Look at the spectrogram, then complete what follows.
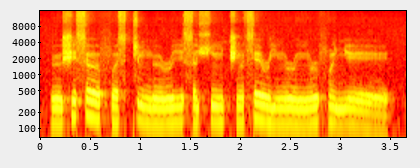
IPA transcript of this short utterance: ʏ ʃ i s əː f ə s c ʏ ŋ ʏ ɹ i s ə ç ĩ t͡ʃ ə̃ s e ɹ j ĩ ɹ ĩ ɹ f ə̃ ɲ eː

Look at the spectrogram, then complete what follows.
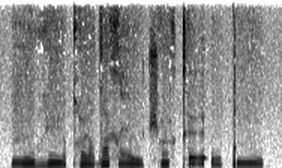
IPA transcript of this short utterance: v ø˧ u̯ ɦ ẽ˧˩ i̯ qʰ y˧˩ dˤ ɛ˥ x ʕ ø˧˩ u̯ t͡ʃʰ ɐ̃˧ x kʰ ɛ̰˥˧ ʔ o˩˧ ǃ ĩ˧ u̯

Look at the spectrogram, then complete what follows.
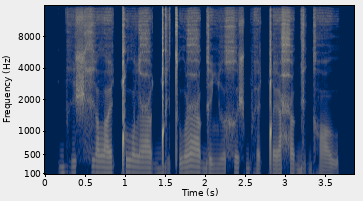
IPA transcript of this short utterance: bʱ i ʃ x i lˠ ɛ ǃ u lˠ ʕ ɵ ɡ͡ǃ i tʼ u ʕ ɵ ɡ ɛ ʎ ɵ x ɵ ʃ bʱ ɛ ǃ ɛ ħ ɵ ɡ i ɡʱ ɒ u̯

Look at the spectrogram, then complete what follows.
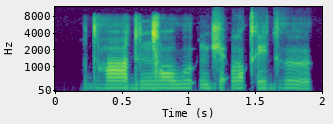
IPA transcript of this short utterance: dʱ ɑː d ʊ ŋ͡ǀ ɔː w ʊ ʔ n d͡ʒ e ʔ lˠ ʊ kʼ e ɡʱ ɵː

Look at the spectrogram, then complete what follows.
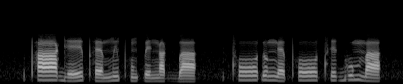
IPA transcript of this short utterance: pʰ aː˦ ɡ eː˨˦ pʰ ɛ˨ m ĩ˦ pʰ ũ˨ k͡p e˨ ŋ a˨ ɡ͡b a˨ | tʰ oː˦ ɗ ʊ˦ ŋ ɛ˨ pʰ oː˦ tʰ ɪ˦ ɡ u˦ m a˨

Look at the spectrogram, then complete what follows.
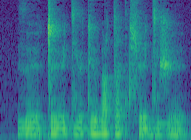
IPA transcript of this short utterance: ð øː˨ ǀ øː˨ tʲ ə˞˨ d ø˧ w ʏ˦ tˤ i˦ tʲ t͡ɕʰ ø˧ dʲ ø˧ ʒ ø˨

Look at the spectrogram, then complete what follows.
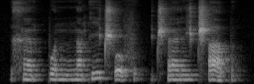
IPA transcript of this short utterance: x ɛ̃ pː o nː ã k i t͡ʃʼ o f | t͡ʃʼ ɛ̃ ɾ ĩ ʒ t͡ʃʼ a p

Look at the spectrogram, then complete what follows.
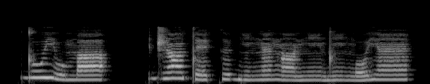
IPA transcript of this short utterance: d u˦ j u˨ m a˧ | d͡ʒ ã˦ t e˨ k ɨ˧ ɡ ĩ˨ ŋ ɛ̃˧ ŋ ã˨ ŋ ĩ˨ d ĩ˨ ŋ o˨˦ j ɛ̃˦

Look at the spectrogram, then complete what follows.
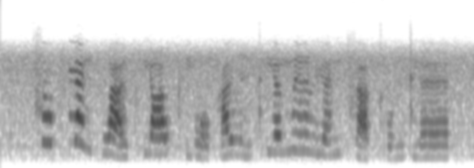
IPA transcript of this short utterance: t͡s ɹ̩˥ pʰ ɥ ɛ˥˩ n p w a̰˨˩ ɪ̯ pʰ j ɑ˧˥ ʊ̯ pʰ j o̰˨˩ ʊ̯ k a˦ ɪ̯ l ḭ˨˩ t̪ʰ j ɛ˥ m e˥ ɪ̯ l ɥ ɛ˧˥ n t͡s ä̰˨˩ t̪ʰ ʊ˧˥ ŋ t̪ j ɛ˥

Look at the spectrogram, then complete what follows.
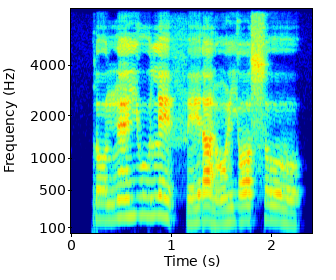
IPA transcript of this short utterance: ɾ o˧ n ɛ̃˦ j u˦ l e˦˨ f e˨˦ ɾ a˦˨ ɾ ɔ̃˨˦ j ɔ˦ s o˦˨

